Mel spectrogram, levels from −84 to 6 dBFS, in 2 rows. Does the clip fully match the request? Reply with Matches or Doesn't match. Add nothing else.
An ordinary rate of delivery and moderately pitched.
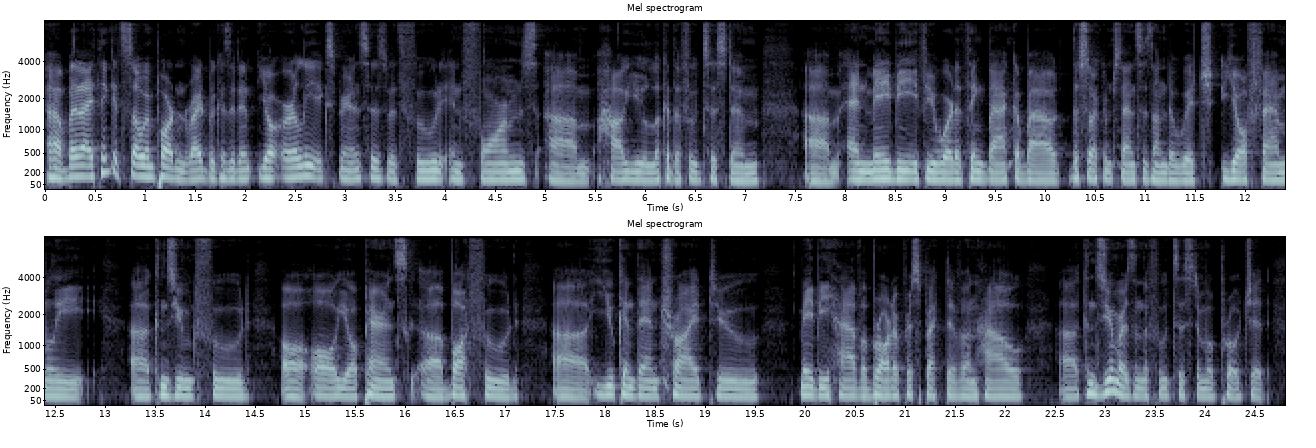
Doesn't match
